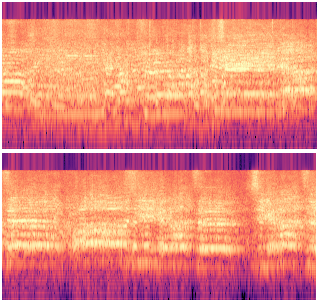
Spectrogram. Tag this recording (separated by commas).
Crowd, Chant, Vocal music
